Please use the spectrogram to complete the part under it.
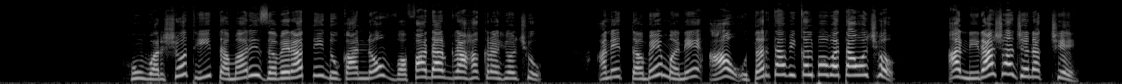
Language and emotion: Gujarati, angry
